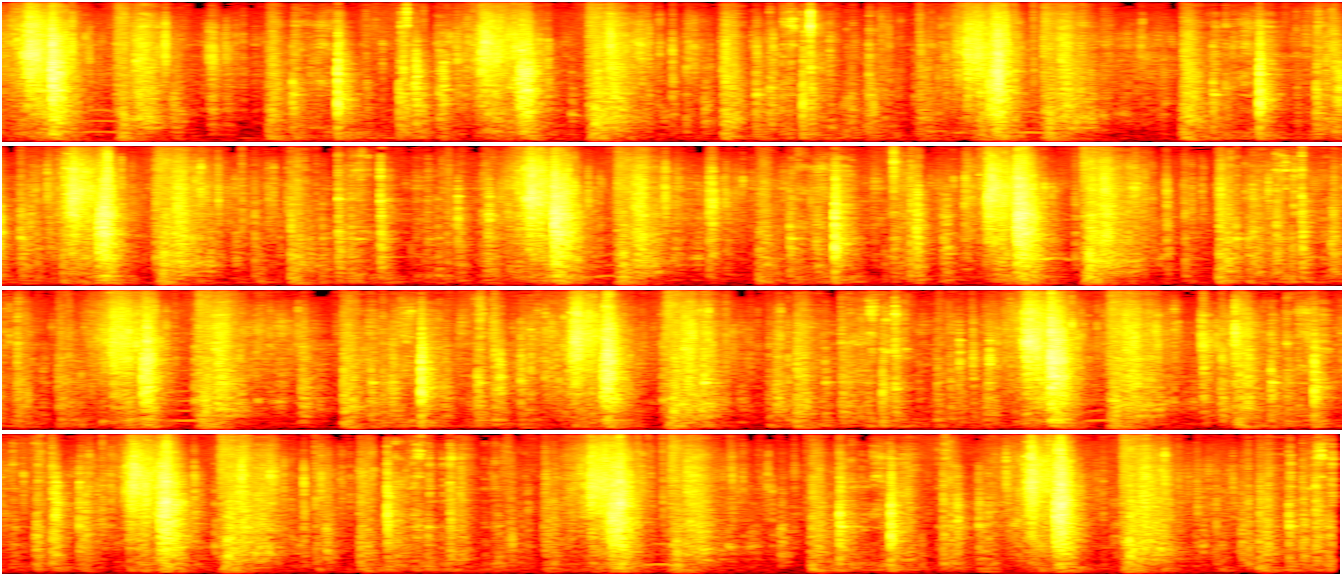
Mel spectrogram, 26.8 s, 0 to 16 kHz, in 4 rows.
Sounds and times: weaving on her loom 0.0 - 26.7

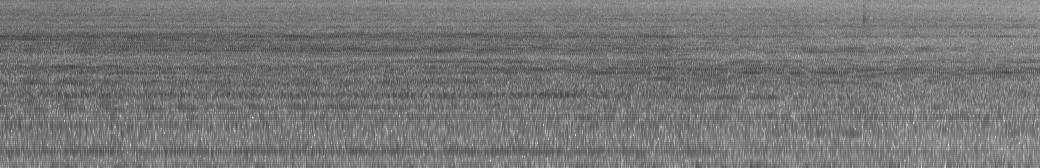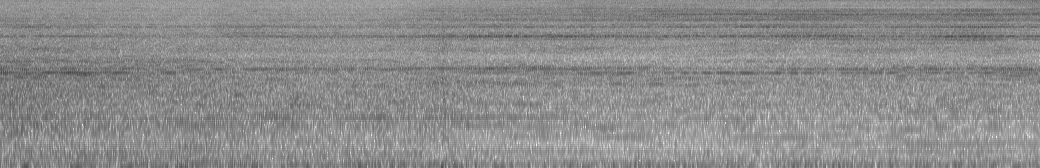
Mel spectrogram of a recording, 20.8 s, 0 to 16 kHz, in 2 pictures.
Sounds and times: aircon 0.0 - 20.8

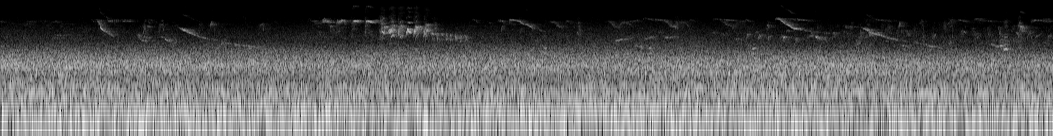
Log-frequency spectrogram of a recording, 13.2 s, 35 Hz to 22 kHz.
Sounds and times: Treetop starlings call 1.2 - 13.1

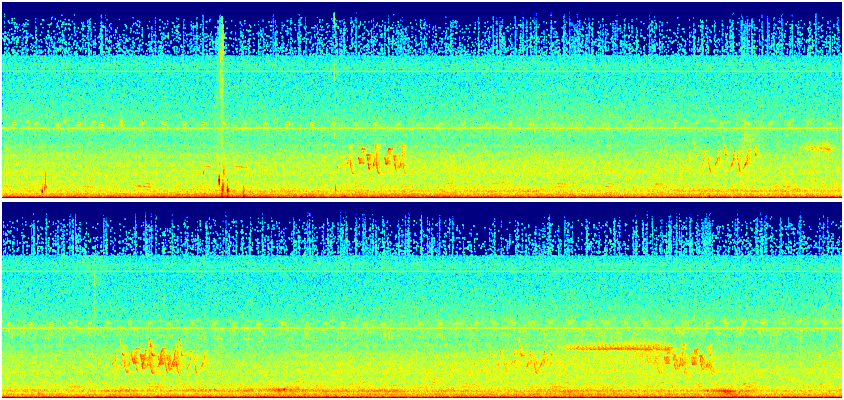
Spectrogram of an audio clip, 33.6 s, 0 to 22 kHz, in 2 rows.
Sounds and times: little fish in the pond, coming up to nibble 0.0 - 8.5

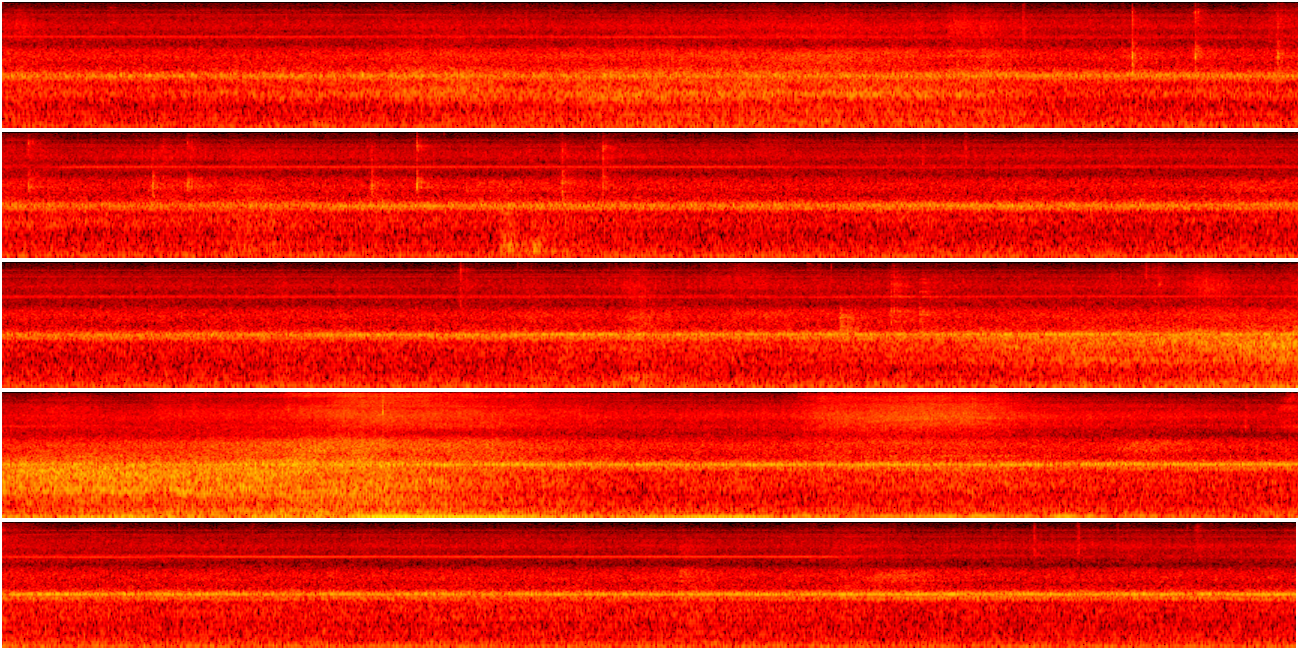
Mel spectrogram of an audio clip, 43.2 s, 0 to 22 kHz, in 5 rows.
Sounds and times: Traffic sound 23.6 - 34.8

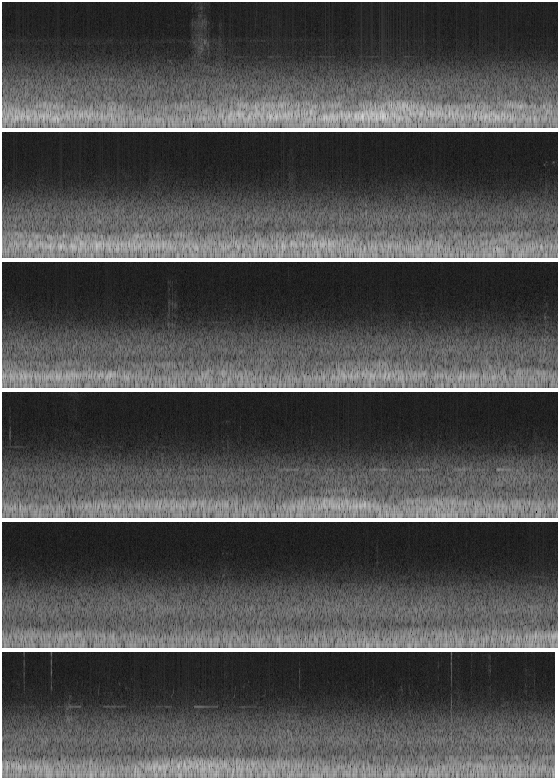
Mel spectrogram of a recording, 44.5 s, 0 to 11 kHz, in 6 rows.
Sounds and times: Jet aircraft passing overhead 0.0 - 44.4
road traffic 0.0 - 44.4
small propeller aircraft 0.0 - 44.4

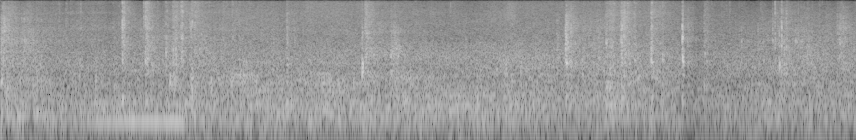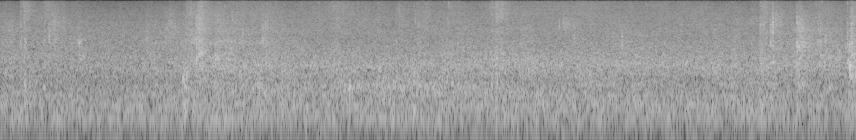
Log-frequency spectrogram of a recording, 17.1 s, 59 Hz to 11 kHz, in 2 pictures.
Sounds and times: light automobile traffic 0.0 - 17.1
skateboarding 0.0 - 17.1

